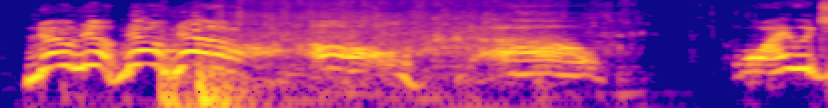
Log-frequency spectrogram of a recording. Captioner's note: heavy thud, wet sounds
